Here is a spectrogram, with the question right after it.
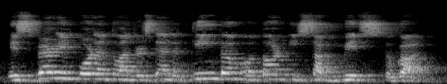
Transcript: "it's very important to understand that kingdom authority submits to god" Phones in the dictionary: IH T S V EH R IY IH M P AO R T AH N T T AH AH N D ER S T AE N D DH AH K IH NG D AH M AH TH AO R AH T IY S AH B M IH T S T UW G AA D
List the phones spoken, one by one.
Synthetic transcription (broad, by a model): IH T S V EH R IY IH M P AO R T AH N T T AH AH N D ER S T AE N D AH K IH NG D AH M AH T AO R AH T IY S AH B M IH T S T UW G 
